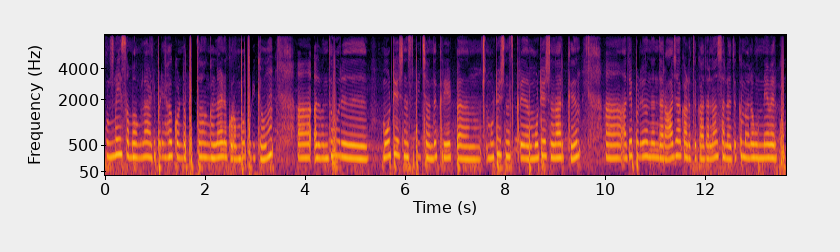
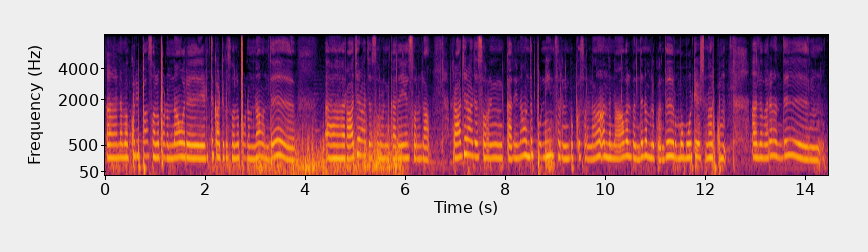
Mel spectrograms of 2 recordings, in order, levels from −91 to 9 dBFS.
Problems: constant background noise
